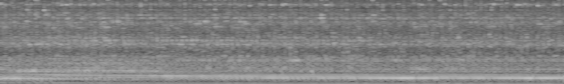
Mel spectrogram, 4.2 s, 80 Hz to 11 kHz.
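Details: 1954 Johnson 5.5HP two-stroke outboard, barn find revived after about 60 years with carburetor rebuilt, running with cover on, fuel bulb hand-pumped, water pump pumping nice. Light, even buzz with steady mid-pitched drone, no knocks or stumbles: normal running.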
